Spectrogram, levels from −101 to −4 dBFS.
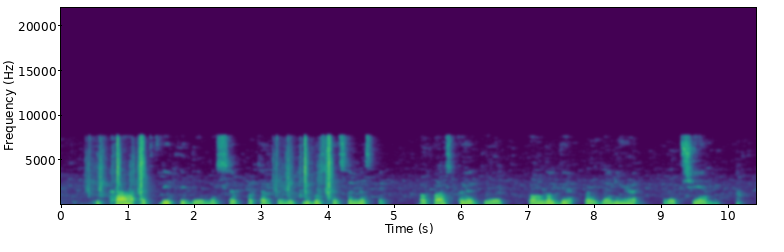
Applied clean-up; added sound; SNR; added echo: classical method log-MMSE.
